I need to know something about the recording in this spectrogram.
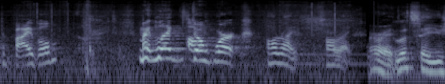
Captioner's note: shouting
